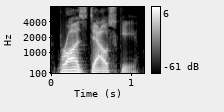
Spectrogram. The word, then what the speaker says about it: Brozdowski: Let me get the pronunciation of his last name right. Brozdowski.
